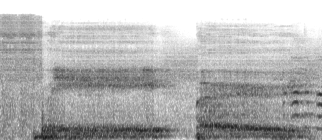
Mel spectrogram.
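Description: Two long, loud guttural growled vocals into a microphone, each about a second and a half, with a short break between them: death-metal style growling with no guitar under it.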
